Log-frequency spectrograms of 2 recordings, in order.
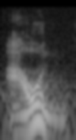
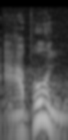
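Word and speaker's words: עָוֹן: 이 버리라고 하는 말이 히브리어로 아운 혹은 아본 이라고 하는 어 이렇게 발음하는 단어 2 아오 나 보니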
